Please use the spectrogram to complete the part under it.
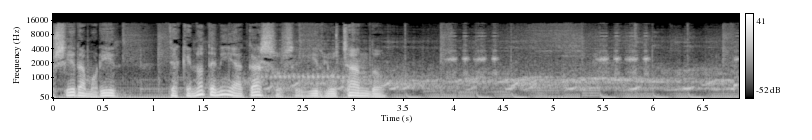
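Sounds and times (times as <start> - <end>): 
speech: 0.0 - 3.5
dense chorus of frogs croaking: 1.5 - 6.8.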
